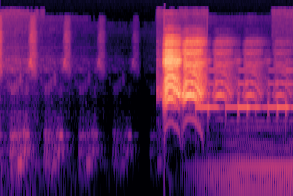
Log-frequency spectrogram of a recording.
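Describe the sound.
Faint talking gives way to two loud, harsh raven caws, followed by a string of quicker, fading echo-like repeats over a steady humming tone.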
